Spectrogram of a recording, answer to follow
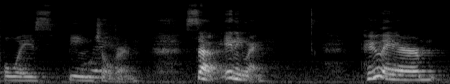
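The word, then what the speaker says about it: Pu-erh: to talk about is poo air and yes it does sound just like you think it sounds poo air that's how you say it it is not how it's spelled and but it is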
